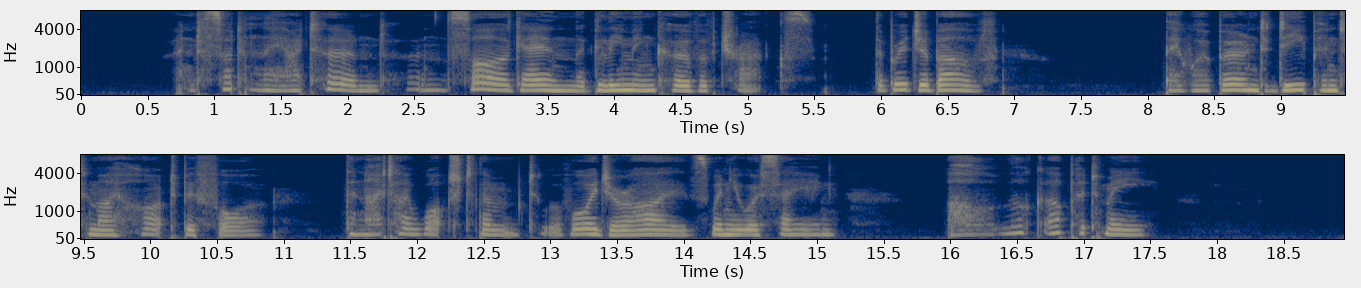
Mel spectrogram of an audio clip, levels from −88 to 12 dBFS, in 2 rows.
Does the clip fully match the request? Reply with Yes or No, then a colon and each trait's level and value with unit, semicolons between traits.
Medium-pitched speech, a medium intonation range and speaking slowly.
No: medium, 180 Hz; narrow, 1.7 semitones; slow, 130 wpm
